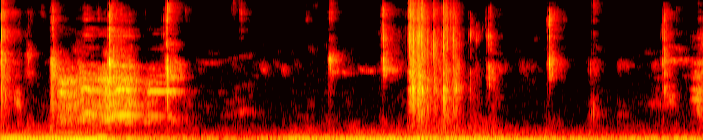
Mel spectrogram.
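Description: A rooster crows once, about half a second in, for a little over a second. Around four seconds in a plastic snack wrapper crinkles briefly, among small crunches and clicks of crackers being broken and eaten.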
